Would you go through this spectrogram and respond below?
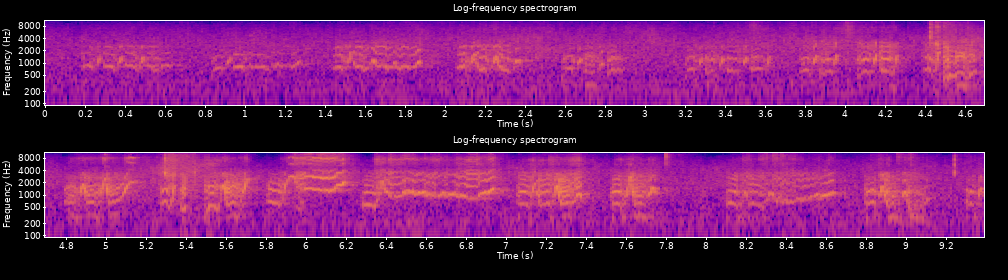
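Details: Domestic guinea pig being affectionate toward its owner, voicing emotions: rhythmic bursts of short, harmonic squeaky chuts repeated roughly twice per second, with some brief clicks and rustles between calls.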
